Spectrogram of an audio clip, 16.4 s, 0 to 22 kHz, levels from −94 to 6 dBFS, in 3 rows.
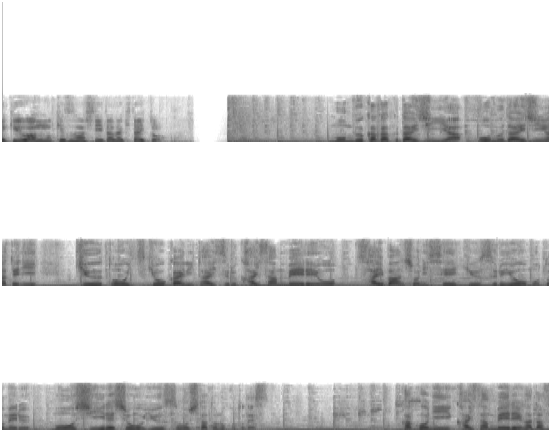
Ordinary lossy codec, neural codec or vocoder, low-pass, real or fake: AAC, 48 kbps; none; 7.2 kHz; real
